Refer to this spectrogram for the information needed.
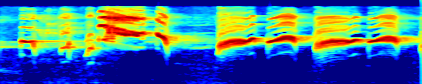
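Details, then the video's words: Chinese hwamei in full song, used to coax untrained caged hwamei: varied whistled fragments and sharp notes, then a steady series of loud, clear upslurred whistles about every half second. "Suara Wambi Gacor Untuk Pancingan Hwamei Bahan"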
